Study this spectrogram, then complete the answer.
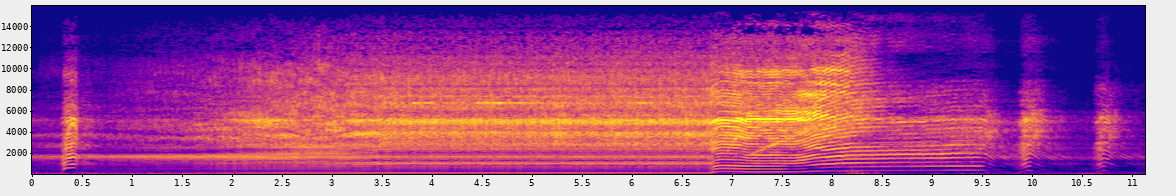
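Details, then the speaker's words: Traxxas Slayer Pro nitro RC engine with the low-speed needle dialed in (3-second pinch test) and half a tank of fuel: steady even buzzing idle, then a clean blip up and back down. Idle judged good and left alone. "it's actually pretty good I don't know if I want to mess with it"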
